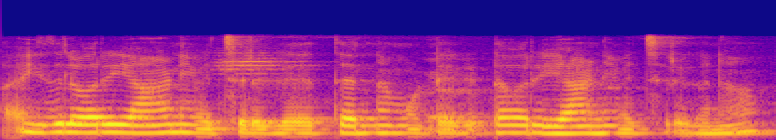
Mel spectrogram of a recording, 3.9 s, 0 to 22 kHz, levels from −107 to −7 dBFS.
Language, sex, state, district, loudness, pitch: Tamil, female, Tamil Nadu, Kanyakumari, -16 LUFS, 205 Hz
